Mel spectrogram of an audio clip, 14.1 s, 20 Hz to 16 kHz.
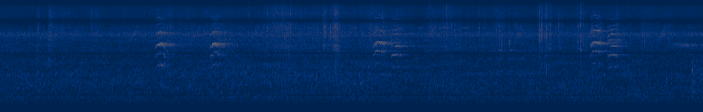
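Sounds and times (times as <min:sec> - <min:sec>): steady forest hiss: 0:00.0 - 0:14.0.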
